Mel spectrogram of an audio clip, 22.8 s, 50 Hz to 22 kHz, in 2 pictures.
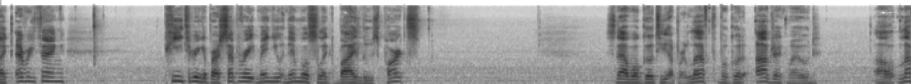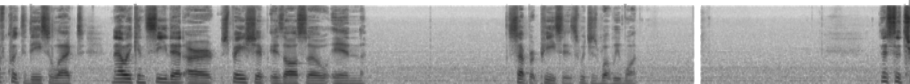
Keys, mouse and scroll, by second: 1.1 p, 5.2 click, 8.6 click, 9.3 click, 9.5 click, 11.2 click, 20.1 Pause.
